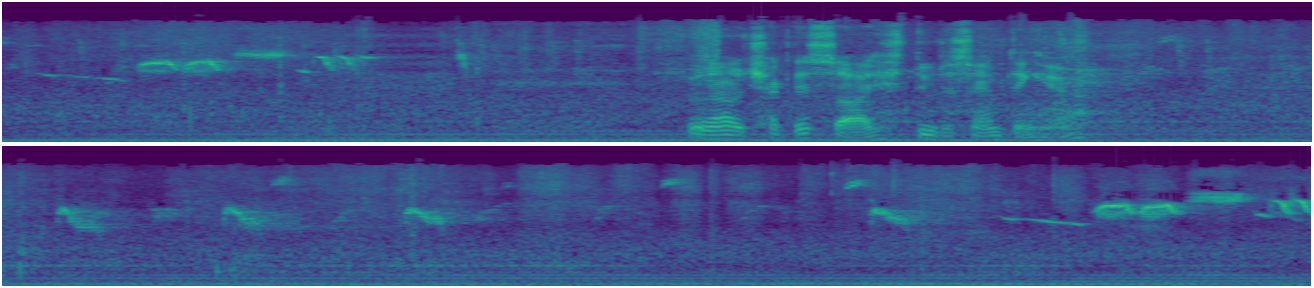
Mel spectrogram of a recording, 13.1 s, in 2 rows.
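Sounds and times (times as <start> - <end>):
steady low hum: 0.0 - 13.0
small bird chirping: 0.1 - 2.4, 5.7 - 13.0.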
